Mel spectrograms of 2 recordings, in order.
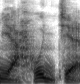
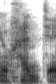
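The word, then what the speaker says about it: يحج: Falam yahujja, bukan yuhajja ya.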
